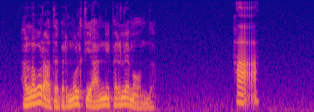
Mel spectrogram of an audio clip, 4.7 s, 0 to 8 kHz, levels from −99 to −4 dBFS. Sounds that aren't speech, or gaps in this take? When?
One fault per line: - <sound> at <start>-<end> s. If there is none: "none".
- laugh at 3.5-3.9 s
